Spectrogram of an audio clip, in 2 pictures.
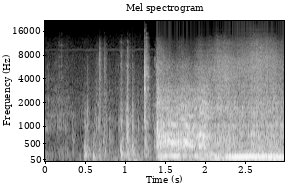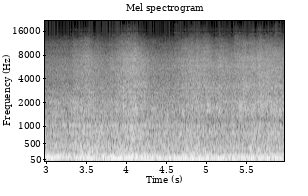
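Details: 1970 Plymouth Road Runner V8, revived after sitting over 25 years, catches after a few cranks and settles into a strong, even, deep rumble with no knocks or rattles; gauge shows 70 PSI oil pressure, dash reading blamed on faulty gauge; healthy engine.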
